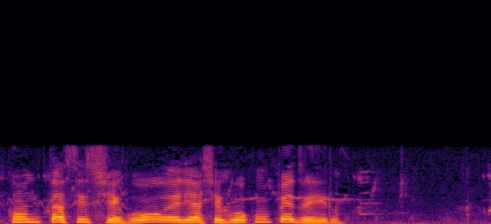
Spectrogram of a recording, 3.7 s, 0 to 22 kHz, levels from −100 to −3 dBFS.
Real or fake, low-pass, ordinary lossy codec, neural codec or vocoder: real; none; none; none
